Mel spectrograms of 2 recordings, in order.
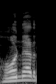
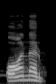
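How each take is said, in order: First: The word begins with a clear h sound. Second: The word begins directly with a vowel sound. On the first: The speaker calls it wrong. "हॉनर नहीं पढ़ेंगे" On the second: The speaker calls it right. "ऑनर को ऑनर पढ़ेंगे"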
